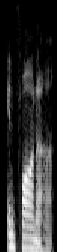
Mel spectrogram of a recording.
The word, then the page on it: infauna: American English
